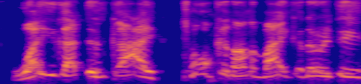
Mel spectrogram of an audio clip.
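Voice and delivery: high-pitched hollering. Retelling how the owner screamed at the speaker: imitating someone screaming. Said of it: "the owner screaming at me".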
